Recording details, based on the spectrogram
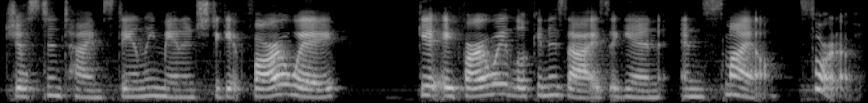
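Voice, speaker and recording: A woman in her thirties reading a children's story aloud in an expressive, animated way, indoors on a webcam. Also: a little high, normal speed. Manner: animated, hushing and swelling with the story. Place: small living room, indoors. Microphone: webcam at desk distance.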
